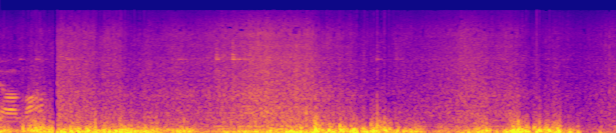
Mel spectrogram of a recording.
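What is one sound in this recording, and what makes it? A flag flaps and snaps in the wind.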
